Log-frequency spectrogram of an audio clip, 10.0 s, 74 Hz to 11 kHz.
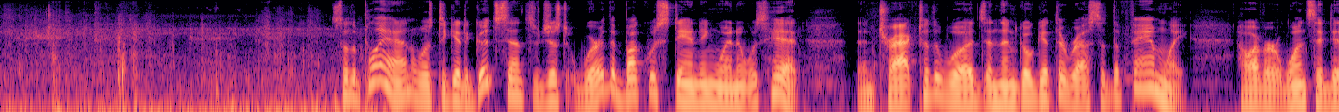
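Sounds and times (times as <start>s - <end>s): footsteps on dirt and grass: 0.0s - 3.5s, 5.1s - 10.0s.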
